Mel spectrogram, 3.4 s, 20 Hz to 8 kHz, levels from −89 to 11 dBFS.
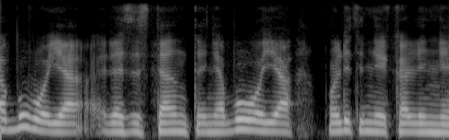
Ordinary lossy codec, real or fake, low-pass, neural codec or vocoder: AAC, 48 kbps; fake; 7.2 kHz; codec, 44.1 kHz, 7.8 kbps, DAC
